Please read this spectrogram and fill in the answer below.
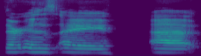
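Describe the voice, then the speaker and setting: A woman's voice: fairly low pitch, level tone, drawn-out words, smooth. A woman hosting a casual interview, effusive and encouraging toward her guest. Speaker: podcast host.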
